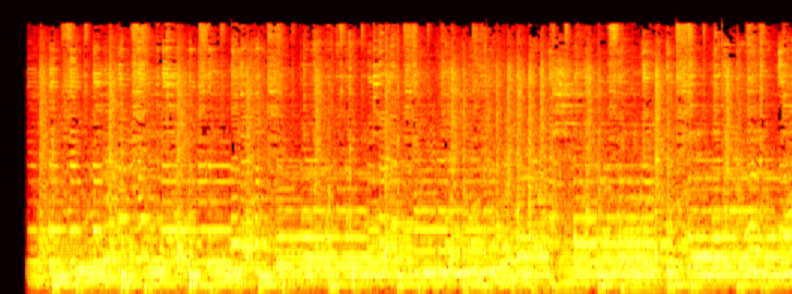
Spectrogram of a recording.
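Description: Street band playing an upbeat Iban joget dance tune: guitar over a drum kit keeping a steady beat. The music starts abruptly about half a second in.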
